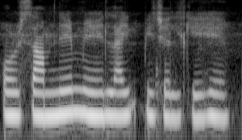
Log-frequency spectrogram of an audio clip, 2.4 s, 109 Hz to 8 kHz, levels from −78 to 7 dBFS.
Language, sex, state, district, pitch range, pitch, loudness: Hindi, female, Arunachal Pradesh, Papum Pare, 230-240 Hz, 235 Hz, -13 LUFS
